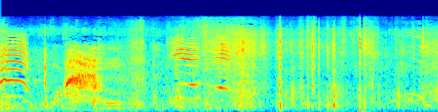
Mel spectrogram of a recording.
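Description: Two loud shouted calls of encouragement, one at the start and one about two seconds in, over sharp clicks of ski poles planting on hard-packed snow as skiers skate in.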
